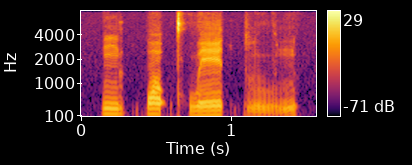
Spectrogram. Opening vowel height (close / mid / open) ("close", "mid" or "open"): close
